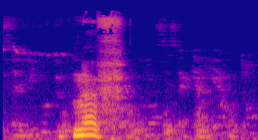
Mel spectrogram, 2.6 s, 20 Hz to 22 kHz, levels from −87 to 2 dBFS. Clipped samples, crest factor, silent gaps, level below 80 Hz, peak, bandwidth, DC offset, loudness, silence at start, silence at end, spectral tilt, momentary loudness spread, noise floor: under 0.1%; 18 dB; none; -46 dBFS; -2 dBFS; 14.5 kHz; under 0.1%; -17 LUFS; 0.15 s; 0.25 s; -7 dB/octave; 25 LU; -41 dBFS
